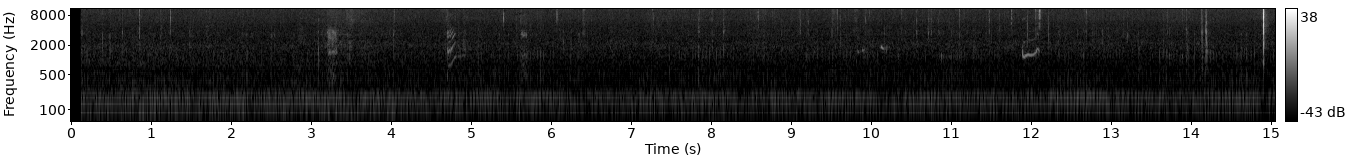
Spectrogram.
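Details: Domestic cat purring while her two-week-old kittens nurse almost constantly; a soft, steady, low rumbling purr runs unbroken throughout, with a few faint clicks and rustles of movement above it.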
